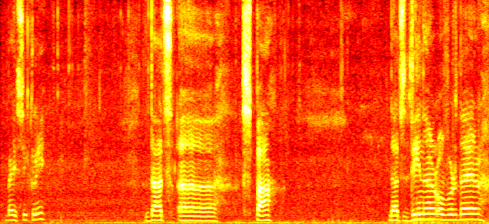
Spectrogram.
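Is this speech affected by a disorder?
No.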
